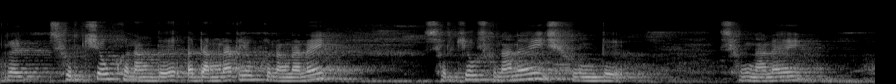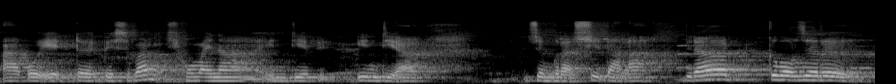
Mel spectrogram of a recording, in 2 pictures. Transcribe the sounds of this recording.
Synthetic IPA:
pʰɾajsɯɾkʰijawkʰɯnaŋdɯːdaŋnatʰajawkʰɯnaŋnanɯj | sɯɾkʰijawsʰɯnanɯjsɯŋdɯ | sɯŋnanɯj | aɡɔet̚dɯbesbaŋsumajnaḭndindia | zɯŋɡɾasidalabiɾat̚ɡɯbawzɯɾɯ

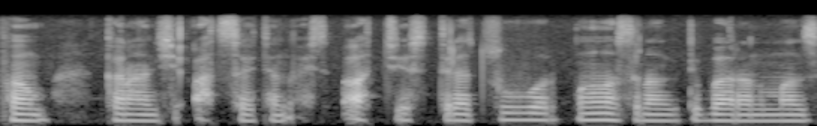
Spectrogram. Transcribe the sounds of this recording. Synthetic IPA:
fʰɐmkɐɾãːnt͡ʃʰiʔɐt̪sʰɐt̪ʰɐnɐsʲɐt̪̚t͡ʃisʲt̪iɾʲɐt͡suːɐɾpãːsɾɐŋɡt̪ibɐɾanmɐnz

